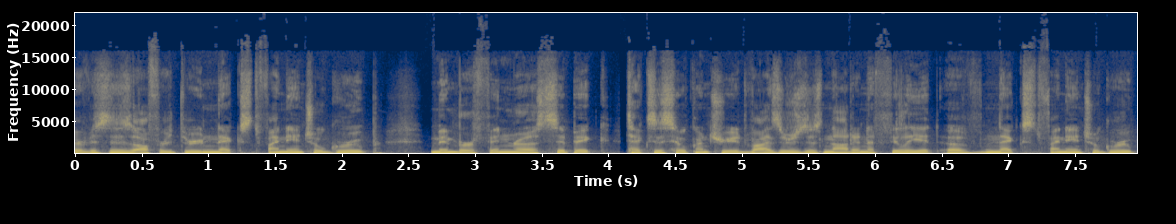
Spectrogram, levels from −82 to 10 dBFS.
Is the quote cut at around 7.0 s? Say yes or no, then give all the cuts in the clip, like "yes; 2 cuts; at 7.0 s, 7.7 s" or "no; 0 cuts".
no; 1 cut; at 4.0 s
